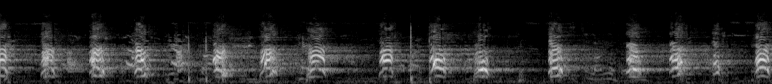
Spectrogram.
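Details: Yukon, a Blackmoore Giant Schnauzer filmed in May 2018, barks repeatedly at about two per second, clipped ringing barks with strong overtones, a brief pause near the middle before the series resumes.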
